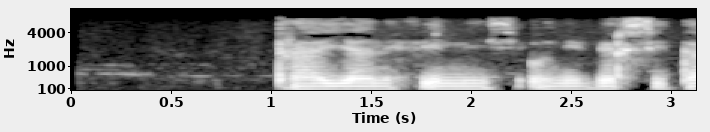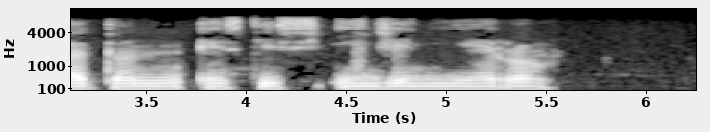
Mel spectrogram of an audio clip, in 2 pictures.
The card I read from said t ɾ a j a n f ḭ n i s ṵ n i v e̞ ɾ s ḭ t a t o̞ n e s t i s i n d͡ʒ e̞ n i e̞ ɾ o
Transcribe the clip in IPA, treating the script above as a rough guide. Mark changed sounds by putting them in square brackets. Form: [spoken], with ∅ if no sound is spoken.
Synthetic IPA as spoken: t ɾ a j a n f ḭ n i s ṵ n i v e̞ ɾ s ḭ t a t o̞ n e s t i s i n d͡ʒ e̞ n i e̞ ɾ o

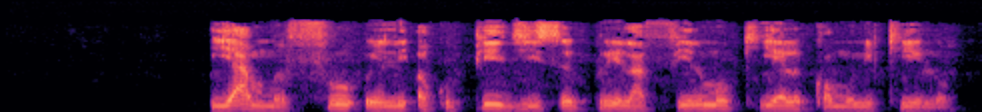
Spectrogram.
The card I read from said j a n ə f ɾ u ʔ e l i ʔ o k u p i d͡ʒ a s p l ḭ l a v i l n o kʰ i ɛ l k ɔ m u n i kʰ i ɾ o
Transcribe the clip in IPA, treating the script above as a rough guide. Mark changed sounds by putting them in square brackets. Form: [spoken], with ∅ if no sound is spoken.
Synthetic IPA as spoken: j a [m] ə f ɾ u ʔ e l i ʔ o k u p i d͡ʒ [i] s p [ɾ] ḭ l a [f] i l [m] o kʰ i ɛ l k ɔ m u n i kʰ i [l] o

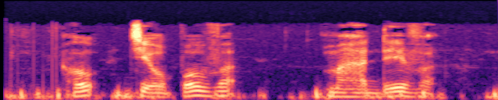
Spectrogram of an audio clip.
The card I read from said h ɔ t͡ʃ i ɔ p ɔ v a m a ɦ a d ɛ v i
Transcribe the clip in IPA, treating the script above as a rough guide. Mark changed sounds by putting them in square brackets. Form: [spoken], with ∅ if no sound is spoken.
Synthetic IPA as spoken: h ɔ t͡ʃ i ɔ p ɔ v a m a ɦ a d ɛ v [a]

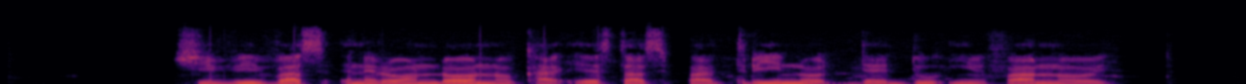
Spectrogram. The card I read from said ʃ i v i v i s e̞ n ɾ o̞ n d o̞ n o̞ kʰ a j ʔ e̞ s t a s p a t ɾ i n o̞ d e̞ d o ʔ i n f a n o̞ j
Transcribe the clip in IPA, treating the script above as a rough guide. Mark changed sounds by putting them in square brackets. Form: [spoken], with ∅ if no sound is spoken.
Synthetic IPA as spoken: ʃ i v i v [a] s e̞ n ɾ o̞ n d o̞ n o̞ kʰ a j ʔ e̞ s t a s p a t ɾ i n o̞ d e̞ d [u] ʔ i n f a n o̞ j

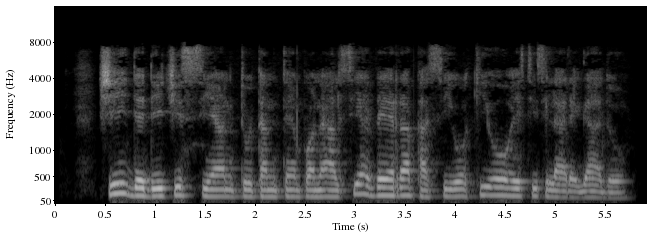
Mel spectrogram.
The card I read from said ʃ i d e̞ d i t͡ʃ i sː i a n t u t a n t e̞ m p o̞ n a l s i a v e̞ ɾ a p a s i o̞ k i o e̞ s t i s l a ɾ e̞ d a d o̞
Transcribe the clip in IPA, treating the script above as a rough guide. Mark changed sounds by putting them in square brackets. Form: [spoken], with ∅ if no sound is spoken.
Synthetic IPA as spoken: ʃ i d e̞ d i t͡ʃ i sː i a n t u t a n t e̞ m p o̞ n a l s i a v e̞ ɾ a p a s i o̞ k i o e̞ s t i s l a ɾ e̞ [ɡ] a d o̞

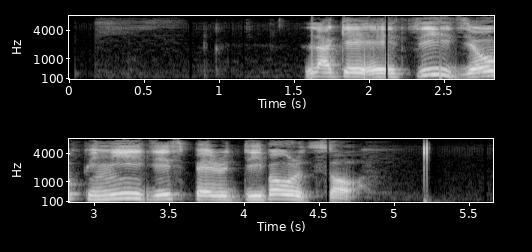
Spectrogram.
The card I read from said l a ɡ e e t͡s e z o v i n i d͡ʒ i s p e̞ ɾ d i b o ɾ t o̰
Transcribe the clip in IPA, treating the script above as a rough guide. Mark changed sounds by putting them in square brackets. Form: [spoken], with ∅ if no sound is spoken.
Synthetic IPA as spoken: l a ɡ e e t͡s [i] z o [f] i n i d͡ʒ i s p e̞ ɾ d i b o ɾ [t͡s] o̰

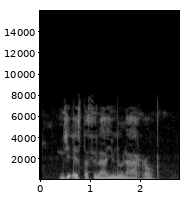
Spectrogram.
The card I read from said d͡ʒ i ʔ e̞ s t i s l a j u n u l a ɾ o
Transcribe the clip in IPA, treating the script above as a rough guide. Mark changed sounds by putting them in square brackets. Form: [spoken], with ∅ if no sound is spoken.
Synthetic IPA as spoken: d͡ʒ i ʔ e̞ s t [a] s l a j u n u l a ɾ o

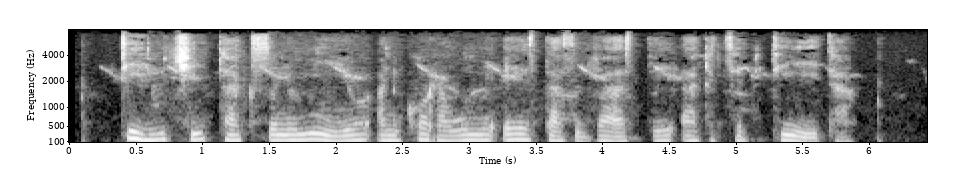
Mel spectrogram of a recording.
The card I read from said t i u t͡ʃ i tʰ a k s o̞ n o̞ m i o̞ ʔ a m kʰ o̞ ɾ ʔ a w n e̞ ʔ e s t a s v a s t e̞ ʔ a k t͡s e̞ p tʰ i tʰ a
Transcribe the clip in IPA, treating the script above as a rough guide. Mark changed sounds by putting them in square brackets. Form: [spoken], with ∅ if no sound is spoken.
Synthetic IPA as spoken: t i u t͡ʃ i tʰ a k s o̞ n o̞ m i o̞ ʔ a [ŋ] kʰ o̞ ɾ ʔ a w n e̞ ʔ e s t a s v a s t e̞ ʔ a k t͡s e̞ p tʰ i tʰ a

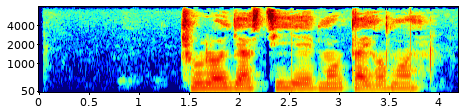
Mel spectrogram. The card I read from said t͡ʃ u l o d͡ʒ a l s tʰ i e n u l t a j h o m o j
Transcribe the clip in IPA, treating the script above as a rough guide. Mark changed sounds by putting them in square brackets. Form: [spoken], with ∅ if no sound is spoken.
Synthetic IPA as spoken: t͡ʃ u l o d͡ʒ a [∅] s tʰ i e [m] u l t a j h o m o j

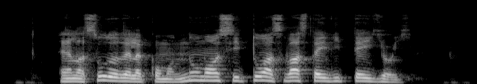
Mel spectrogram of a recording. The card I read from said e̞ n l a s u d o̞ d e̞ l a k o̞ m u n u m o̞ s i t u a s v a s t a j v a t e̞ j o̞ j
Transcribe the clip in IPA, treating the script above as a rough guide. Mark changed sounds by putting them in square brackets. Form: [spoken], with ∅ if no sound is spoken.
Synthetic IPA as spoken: e̞ n l a s u d o̞ d e̞ l a k o̞ m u n u m o̞ s i t u a s v a s t a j v [i] t e̞ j o̞ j

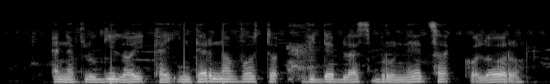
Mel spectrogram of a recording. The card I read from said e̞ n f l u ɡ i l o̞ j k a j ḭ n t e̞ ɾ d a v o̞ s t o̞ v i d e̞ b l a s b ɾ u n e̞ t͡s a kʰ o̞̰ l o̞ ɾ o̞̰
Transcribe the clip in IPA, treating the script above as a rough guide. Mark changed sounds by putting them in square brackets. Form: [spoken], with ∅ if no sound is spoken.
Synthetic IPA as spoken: e̞ n f l u ɡ i l o̞ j k a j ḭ n t e̞ ɾ [n] a v o̞ s t o̞ v i d e̞ b l a s b ɾ u n e̞ t͡s a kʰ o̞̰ l o̞ ɾ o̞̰

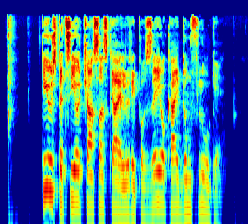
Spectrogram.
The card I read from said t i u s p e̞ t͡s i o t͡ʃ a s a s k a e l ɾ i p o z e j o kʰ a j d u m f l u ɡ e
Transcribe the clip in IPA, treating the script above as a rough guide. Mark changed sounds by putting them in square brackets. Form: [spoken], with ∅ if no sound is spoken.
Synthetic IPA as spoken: t i u s p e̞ t͡s i o t͡ʃ a s a s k a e l ɾ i p o z e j o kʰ a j d u m f l u ɡ e

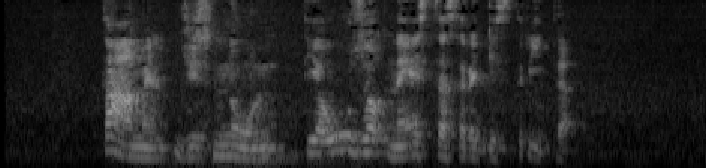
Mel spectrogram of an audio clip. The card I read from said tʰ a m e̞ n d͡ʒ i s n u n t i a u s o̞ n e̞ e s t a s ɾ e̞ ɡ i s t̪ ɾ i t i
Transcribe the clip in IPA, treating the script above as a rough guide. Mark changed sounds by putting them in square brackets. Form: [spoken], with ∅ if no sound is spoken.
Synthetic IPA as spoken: [t] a m e̞ n d͡ʒ i s n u n t i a u [z] o̞ n e̞ e s t a s ɾ e̞ ɡ i s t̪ ɾ i t [a]

